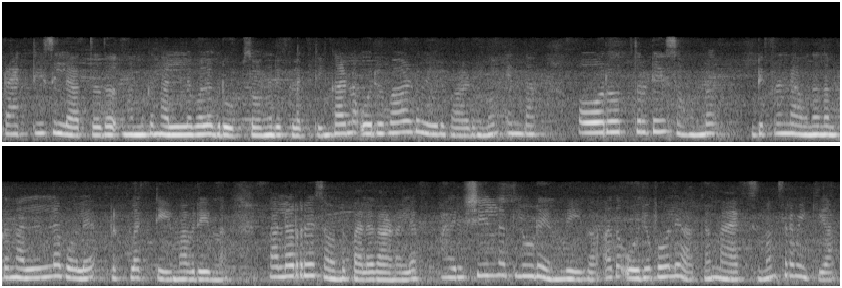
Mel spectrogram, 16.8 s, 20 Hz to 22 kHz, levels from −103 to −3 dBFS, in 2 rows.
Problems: constant background noise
